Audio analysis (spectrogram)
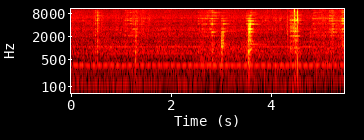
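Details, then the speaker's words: Suspension noise check with a bar levering the wheel upward: irregular dull clunks and clicks over a steady hum, with visible movement. Worn lower ball joint. "entonces se alcanzan a ver pero se está moviendo aparte que se oye un ruido"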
